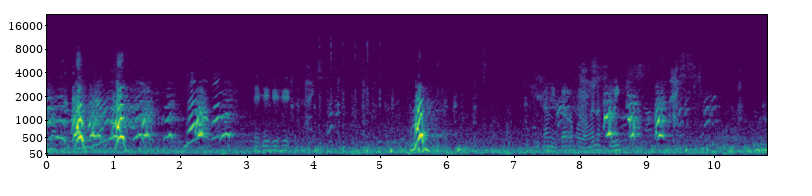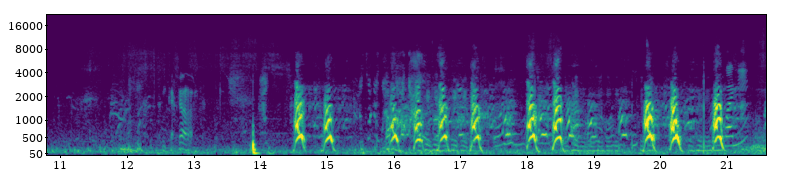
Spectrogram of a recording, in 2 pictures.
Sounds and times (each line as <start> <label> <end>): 0.0 Dogs barking 2.9
0.0 humans also call the dogs and talk 4.6
0.0 dogs are running and playing 21.5
5.4 Dogs barking 5.9
7.0 humans also call the dogs and talk 21.5
8.2 Dogs barking 9.5
14.5 Dogs barking 21.5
